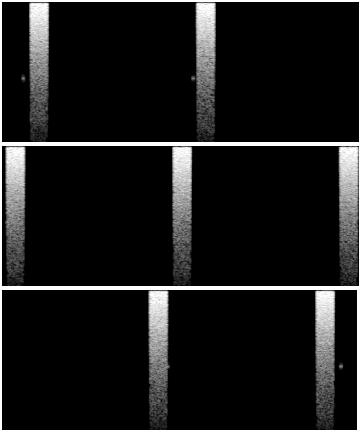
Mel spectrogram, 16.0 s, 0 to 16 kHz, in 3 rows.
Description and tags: pag opacity 1
Sound opacity (second example on sound transparency and opacity)
This sound sample is a companion to my talk and paper presented at FOTEO ("Faire oeuvre, transparence et opacité") at Université Laval, Visual Art Department, May 2008. The paper title is: "Transparence sonore : acoustique physique; opacité sonore : un phénomène psychoacoustique; implications en création sonore".
This example illustrates the "sound opacity" associated with psychoacoustic masking. A target (small tone) is presented with a mask (noise). Depending on the temporal position of the target in relation with the mask, the target is masked or not. In this example, the target is presented first, then closer to the mask, then with the mask, and finally after the mask. Masking, is what I presented as sound opacity in my talk.
sound-opacity, philippe-aubert, gauthier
